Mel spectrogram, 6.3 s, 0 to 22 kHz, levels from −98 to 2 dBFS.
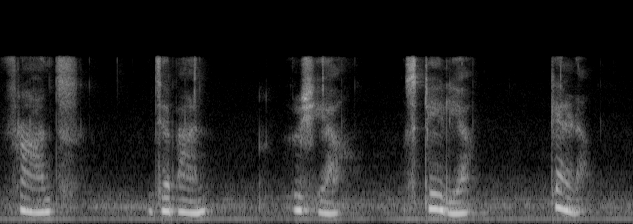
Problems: background sounds at intervals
